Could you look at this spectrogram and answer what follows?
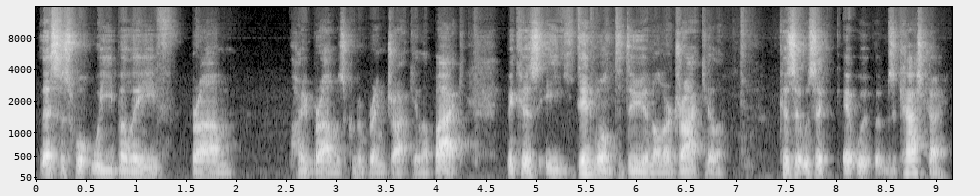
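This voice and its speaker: A man speaking casually as an interview guest, thoughtful and halting, often repeating words as he works out his point. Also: low-pitched. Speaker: interview guest, writer of Dracula comics and media.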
